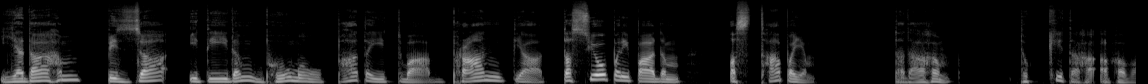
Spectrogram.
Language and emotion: Sanskrit, sad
